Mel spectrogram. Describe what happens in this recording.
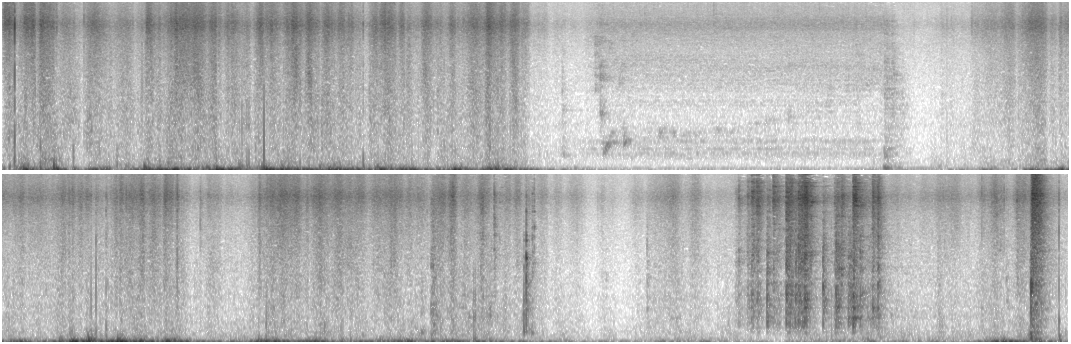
The Phone was in my pocket while I walked to the sink, where I filled a glas with water. Then I walked towards a cabinet drawer, which I opened. I picked up a spoon out of the drawer and walked away.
